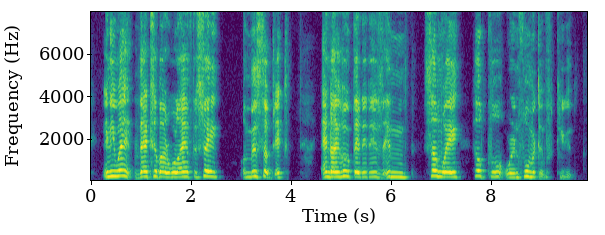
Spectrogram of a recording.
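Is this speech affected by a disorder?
Yes: quadriplegic cerebral palsy, severe.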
